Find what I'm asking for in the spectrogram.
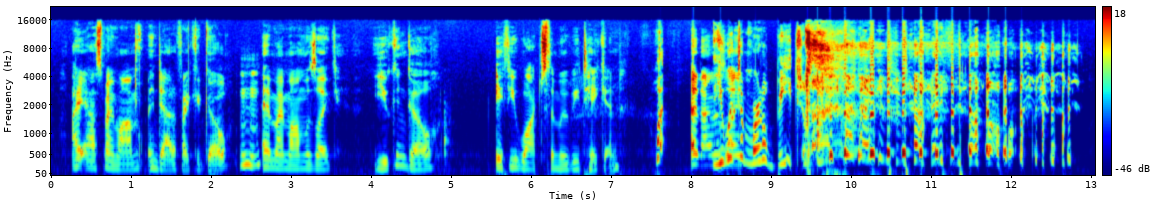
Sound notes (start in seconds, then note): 9.4 panel laughing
